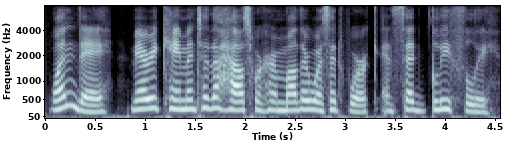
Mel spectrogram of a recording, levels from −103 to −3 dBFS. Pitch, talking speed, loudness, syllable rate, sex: 225 Hz, 210 wpm, -18 LUFS, 5.6 syllables/s, female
